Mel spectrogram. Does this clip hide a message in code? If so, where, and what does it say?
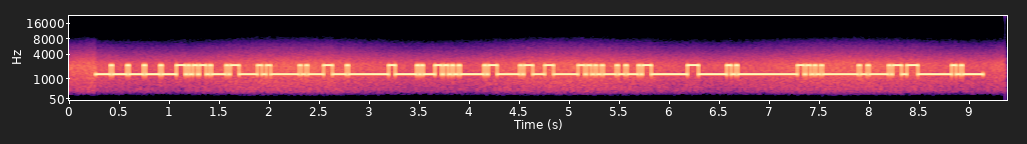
Yes: RTTY (45.45 baud, 850 Hz shift) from 0.3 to 9.2 s, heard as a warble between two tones, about 1800 Hz centre. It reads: EI9MX 339 1350 1350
